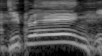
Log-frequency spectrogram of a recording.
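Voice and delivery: Skipper yelled high in a mock Korean accent. Shown as a demonstration. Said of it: "can you imagine with a Korean accent, Gilligan yelling".

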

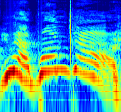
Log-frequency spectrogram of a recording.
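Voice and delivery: mother retelling how she scolded her daughter; mock exasperated scold. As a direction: stretch it out in mock disbelief.

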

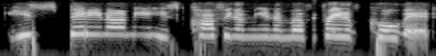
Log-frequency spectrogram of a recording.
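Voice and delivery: high-pitched mock ranting; imitated angry complaint. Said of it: "yells at me".

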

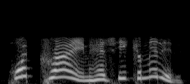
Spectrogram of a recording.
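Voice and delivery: high, slow, insistent question; demanding. A narrator's reading. Pilate challenges the crowd, demanding a reason. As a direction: press for an answer, pitched high and drawn out. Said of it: "Pilate demanded".

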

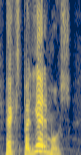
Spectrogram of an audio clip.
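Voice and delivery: shouted spell; high, very loud yell; loud exclamation. A narrator's reading. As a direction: cry the spell out at full force. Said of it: "exclamó Harry".

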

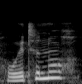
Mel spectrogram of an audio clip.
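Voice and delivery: startled disbelief at the short notice; surprised. A narrator's reading. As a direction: caught off guard, voice jumps up. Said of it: "fragt Holger überrascht".

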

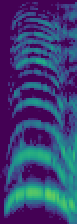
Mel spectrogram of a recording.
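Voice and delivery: high, loud "woo"; exaggerated whoop. Questioner hears witness came from Portland, Maine, loud mock-amazed whoop. Exaggerated reaction to long distance.

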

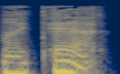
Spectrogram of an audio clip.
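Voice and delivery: put-on mildly wistful young boy; aching. A narrator's reading. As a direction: let a slight ache into it. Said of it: "I heard the ache in his voice".

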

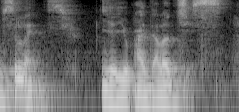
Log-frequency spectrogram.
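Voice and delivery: ordinary delivery

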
